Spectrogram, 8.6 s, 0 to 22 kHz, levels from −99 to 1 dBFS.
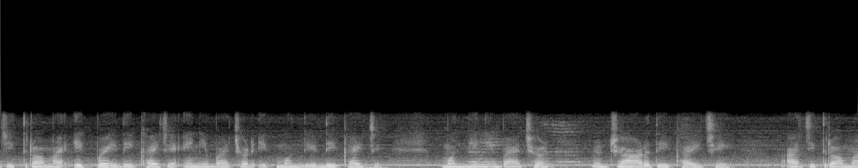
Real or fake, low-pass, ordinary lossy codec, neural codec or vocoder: fake; 7.2 kHz; Opus, 64 kbps; vocoder, 44.1 kHz, 128 mel bands every 512 samples, BigVGAN v2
